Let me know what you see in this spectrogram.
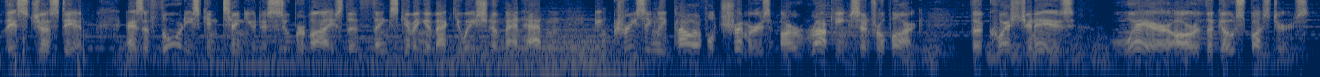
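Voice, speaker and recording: A formal TV news anchor reads a bulletin in a video game cutscene. His voice is extremely bright and cutting, with a lively pitch. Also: moderate pace, soft background music, exaggerated voice, low-quality recording. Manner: newsreader delivery.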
